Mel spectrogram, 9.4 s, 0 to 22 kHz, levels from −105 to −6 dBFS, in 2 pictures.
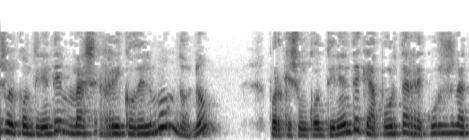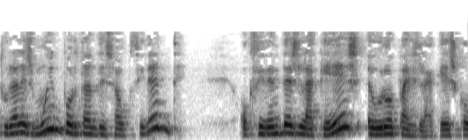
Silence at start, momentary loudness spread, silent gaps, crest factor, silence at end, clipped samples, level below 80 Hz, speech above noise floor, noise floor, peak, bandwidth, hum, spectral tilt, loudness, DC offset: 0 s; 9 LU; none; 16 dB; 0 s; under 0.1%; -70 dBFS; 45 dB; -67 dBFS; -6 dBFS; 8.8 kHz; none; -6.5 dB/octave; -23 LUFS; under 0.1%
